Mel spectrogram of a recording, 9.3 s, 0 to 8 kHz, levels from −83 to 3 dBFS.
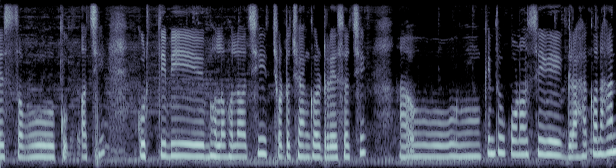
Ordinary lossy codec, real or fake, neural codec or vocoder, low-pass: none; real; none; 7.2 kHz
